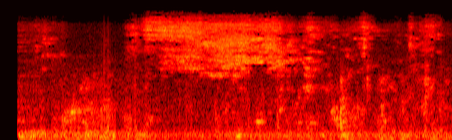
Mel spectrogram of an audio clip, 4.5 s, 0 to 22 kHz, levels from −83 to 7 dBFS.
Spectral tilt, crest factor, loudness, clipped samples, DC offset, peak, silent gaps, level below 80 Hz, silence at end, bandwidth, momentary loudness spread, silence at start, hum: -1.5 dB/octave; 18 dB; -25 LUFS; under 0.1%; under 0.1%; -10 dBFS; none; -46 dBFS; 0 s; 15.5 kHz; 14 LU; 0.15 s; none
